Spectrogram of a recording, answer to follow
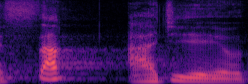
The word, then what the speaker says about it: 싸가지: 싸가지가 있다 그러는 거거든요. 예. 싹이란 뜻은 이게 발음을 정해 싹 아지예요.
